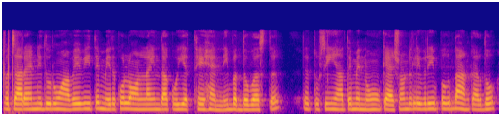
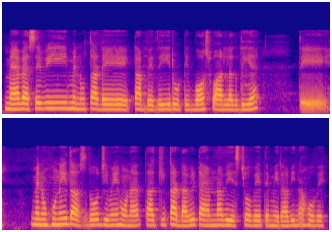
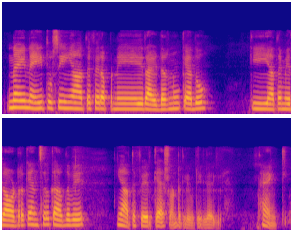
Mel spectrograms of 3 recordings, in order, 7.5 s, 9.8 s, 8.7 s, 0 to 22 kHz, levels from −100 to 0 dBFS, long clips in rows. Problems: none marked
